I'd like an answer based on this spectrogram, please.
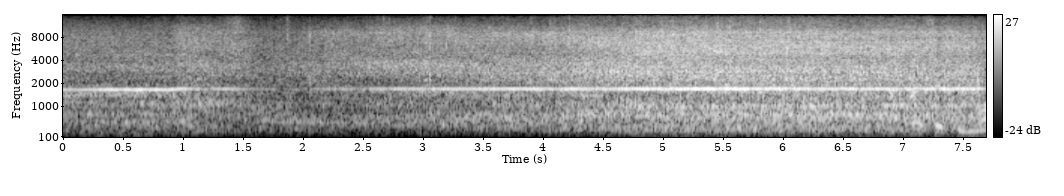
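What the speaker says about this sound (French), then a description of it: "il y a même un chauffage, 48 volts, 800 watts" A 48-volt, 800-watt heater in a Goupil electric utility vehicle runs with a loud, continuous whirring hum and a thin steady whine, holding unbroken and growing slightly louder throughout.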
